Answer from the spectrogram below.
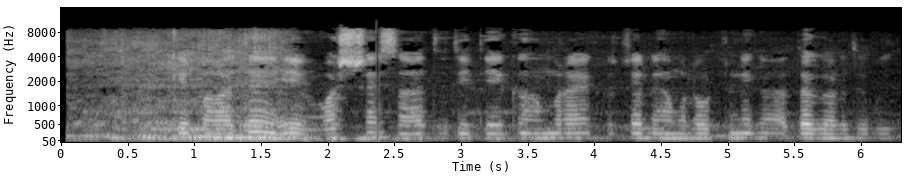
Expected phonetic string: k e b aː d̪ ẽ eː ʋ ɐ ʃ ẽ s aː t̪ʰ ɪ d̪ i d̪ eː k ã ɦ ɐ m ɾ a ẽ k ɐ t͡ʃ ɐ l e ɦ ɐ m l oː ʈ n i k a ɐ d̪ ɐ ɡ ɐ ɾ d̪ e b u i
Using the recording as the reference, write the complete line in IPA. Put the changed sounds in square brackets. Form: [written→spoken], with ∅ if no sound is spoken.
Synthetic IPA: k e b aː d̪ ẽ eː ʋ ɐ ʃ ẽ s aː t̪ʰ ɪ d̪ i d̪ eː k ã ɦ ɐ m ɾ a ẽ k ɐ t͡ʃ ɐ l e ɦ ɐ m l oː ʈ n [i→e] k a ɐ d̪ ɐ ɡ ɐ ɾ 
